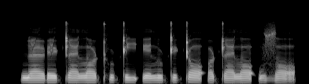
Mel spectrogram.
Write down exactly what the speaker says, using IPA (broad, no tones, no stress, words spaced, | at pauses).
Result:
ɳæ ɽeʈæ lɒ ʈʰuʈiʔe luʈiʈɒʔɒ ʈælɒʔu zɒ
